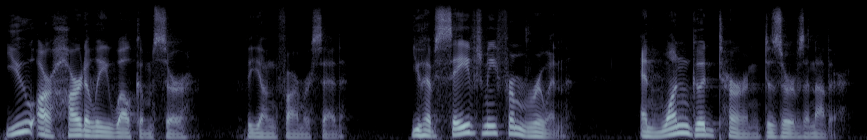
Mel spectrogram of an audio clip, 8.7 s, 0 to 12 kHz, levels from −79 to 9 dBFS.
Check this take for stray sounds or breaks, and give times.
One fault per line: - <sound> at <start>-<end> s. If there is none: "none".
none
